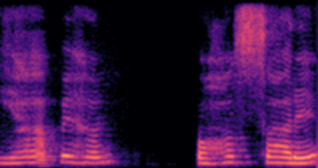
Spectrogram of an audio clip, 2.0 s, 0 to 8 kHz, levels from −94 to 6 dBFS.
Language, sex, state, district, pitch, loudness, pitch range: Hindi, female, Chhattisgarh, Bastar, 275 Hz, -26 LUFS, 260-285 Hz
